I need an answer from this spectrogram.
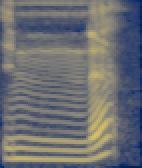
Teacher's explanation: hujung lidah pergi ke arah gusi gigi depan bagian atas Ah itulah yang setepat-tepatnya dia keluar kalau kita tengok ambonnya hadis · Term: huruf nun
